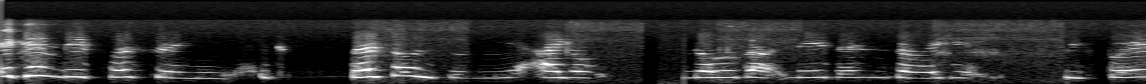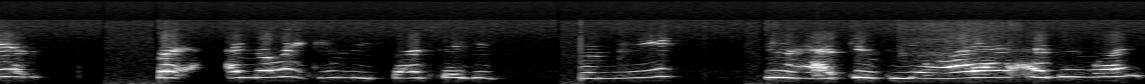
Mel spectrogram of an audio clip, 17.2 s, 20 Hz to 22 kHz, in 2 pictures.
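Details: Dysarthria in a 23-year-old woman with cerebral palsy since birth, born premature at 27 weeks, a more advanced form affecting the brain's balance center; wheelchair user who links prematurity to her speech instability.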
